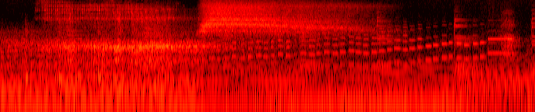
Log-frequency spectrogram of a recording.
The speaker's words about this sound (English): What is that noise? It was Mr. Mustafa. He was snoring so loudly, all the precious dreams got jumbled up.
